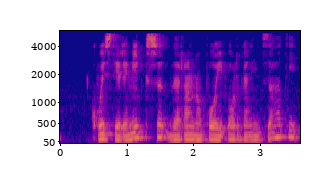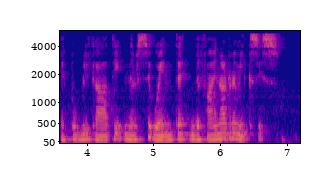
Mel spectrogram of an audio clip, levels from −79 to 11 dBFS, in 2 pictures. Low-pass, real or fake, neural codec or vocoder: 5.4 kHz; real; none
